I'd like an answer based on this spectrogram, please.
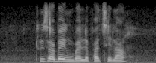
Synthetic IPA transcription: tʰus̬abeŋ̩balɪfat͡sʰɪla

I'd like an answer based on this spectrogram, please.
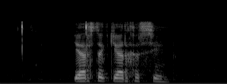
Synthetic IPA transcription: ʔiərstəkiərχərsin

